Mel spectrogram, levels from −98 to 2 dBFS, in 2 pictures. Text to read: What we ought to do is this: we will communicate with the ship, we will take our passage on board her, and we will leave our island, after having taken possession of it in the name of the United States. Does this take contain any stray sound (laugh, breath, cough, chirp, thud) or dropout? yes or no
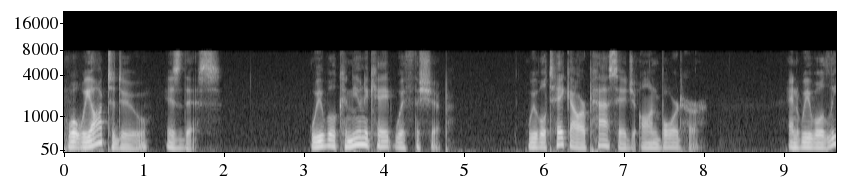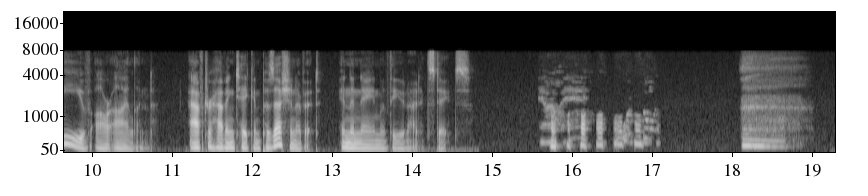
yes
